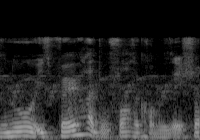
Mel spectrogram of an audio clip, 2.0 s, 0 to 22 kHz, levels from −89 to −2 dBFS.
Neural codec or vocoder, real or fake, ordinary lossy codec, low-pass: none; real; AAC, 48 kbps; 7.2 kHz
